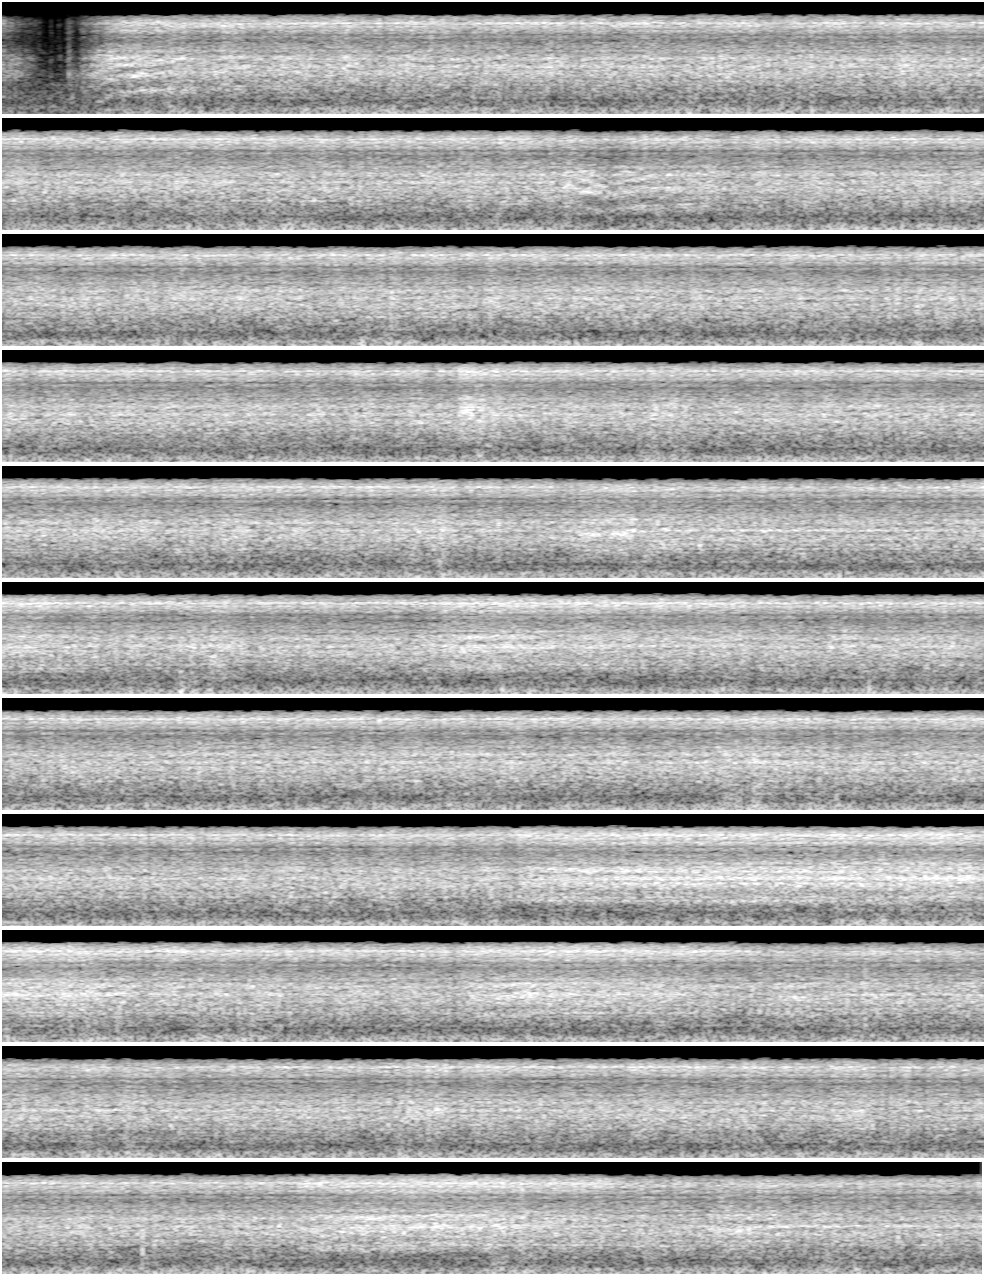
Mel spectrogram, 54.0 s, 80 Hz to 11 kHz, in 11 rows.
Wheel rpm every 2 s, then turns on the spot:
110, 230, 230, 230, 210, 230, 230, 230, 230, 230, 230, 230, 230, 230, 230, 240, 240, 230, 230, 220, 230, 230, 230, 230, 230, 230, 230.
none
